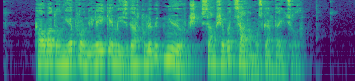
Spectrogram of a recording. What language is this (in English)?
Georgian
